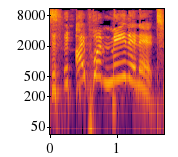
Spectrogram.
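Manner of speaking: high, very slow, stretched-out voice. Joking about Big Bang Theory, doing a Mrs. Wolowitz voice. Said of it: "I didn't even know I could do that voice".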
